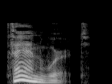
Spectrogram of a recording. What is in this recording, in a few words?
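"fanwort", British English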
